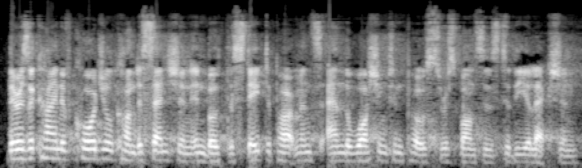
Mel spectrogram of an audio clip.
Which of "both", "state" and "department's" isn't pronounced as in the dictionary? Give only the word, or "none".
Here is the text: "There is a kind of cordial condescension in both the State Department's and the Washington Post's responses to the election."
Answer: none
